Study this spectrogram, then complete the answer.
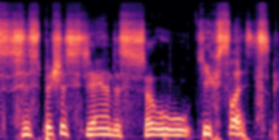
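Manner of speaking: usual speaking voice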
